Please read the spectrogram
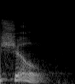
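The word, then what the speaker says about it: shew: Who is a wise man and endued with knowledge, who has knowledge among you, let him show. Now, I know there's some folks that call that shoot. I was taught growing up that the pronunciation of that is show.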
